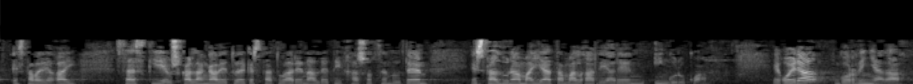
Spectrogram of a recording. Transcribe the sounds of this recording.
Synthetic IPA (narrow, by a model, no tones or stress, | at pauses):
e̞st̪aβajðaɣaj | saskie̞wskalːaŋɡaβe̞t̪ue̞ke̞st̪at̪uaɾe̞nald̪e̞t̪ikʝaʃo̞t͡se̞nd̪ut̪e̞n | e̞st̪ald̪unamaʎat̪amalɣariaɾe̞niŋɡuɾuko̞a | e̞ɣ̞o̞e̞ɾaɣo̞ɾð̞iɲað̞a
